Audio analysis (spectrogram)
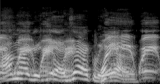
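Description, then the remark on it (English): A person imitates a duck with their own voice, as in calling ducks and geese by mouth, making three rapid, nasal quacking calls in a row, loud, with harmonic, warbling tones and brief pauses between them. “Calling ducks and geese with your mouth, like only your own vocal.”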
